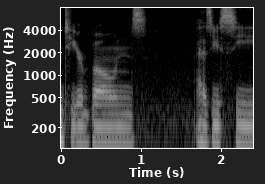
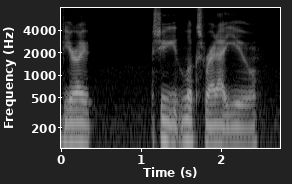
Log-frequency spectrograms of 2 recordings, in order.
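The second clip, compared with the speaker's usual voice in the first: ordinary delivery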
